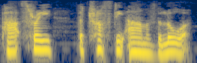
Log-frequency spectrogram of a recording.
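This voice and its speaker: Man, continuity announcer, formal scripted delivery, raised pitch, breathy-husky, dull radio sound. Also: fairly even intonation, unhurried, no room sound, faint music behind. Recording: slightly muffled radio recording.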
